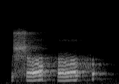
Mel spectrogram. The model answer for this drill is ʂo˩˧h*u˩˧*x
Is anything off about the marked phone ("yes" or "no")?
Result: yes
